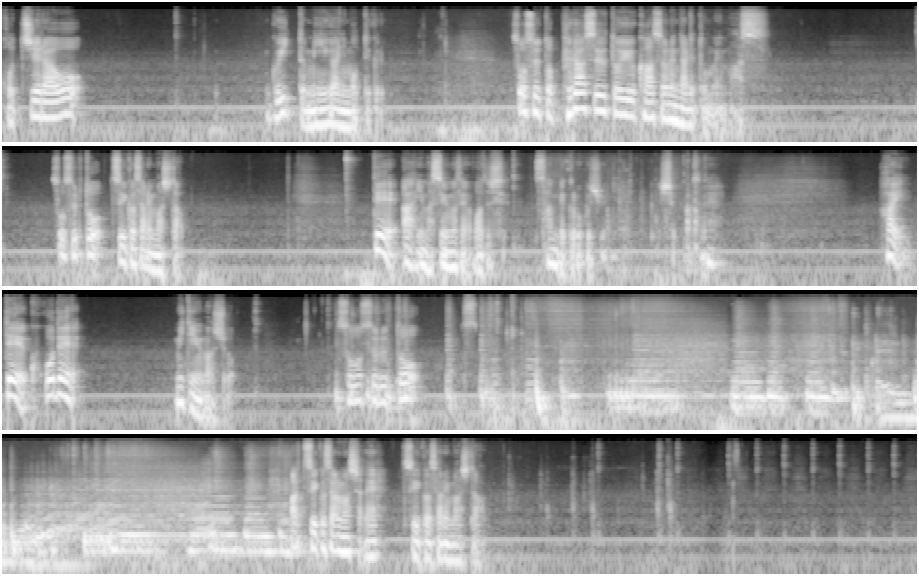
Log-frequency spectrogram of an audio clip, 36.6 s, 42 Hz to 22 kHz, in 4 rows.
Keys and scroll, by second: 15.0-16.2 typing, 23.5 space, 30.4 space, 32.9 i, 34.2 2.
